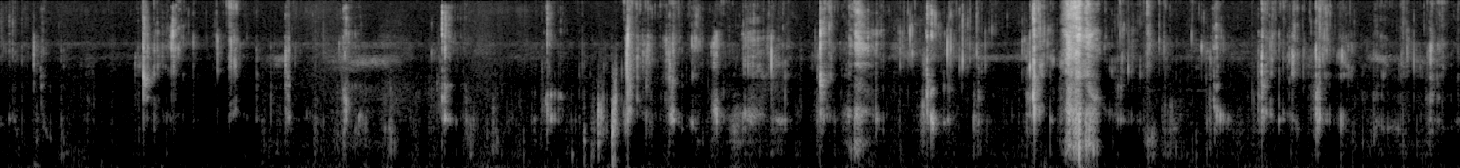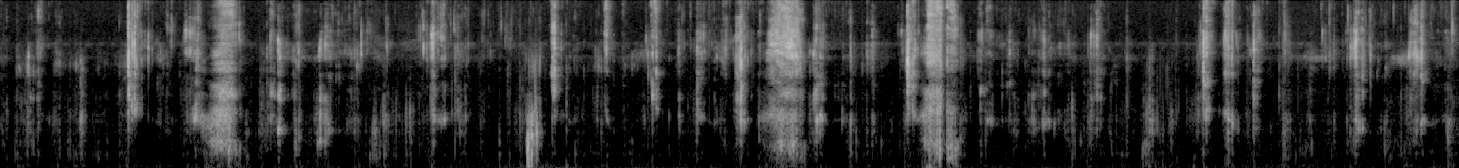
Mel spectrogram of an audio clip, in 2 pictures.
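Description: Close-miked eating of rice and curry taken by hand: chewing, biting and crunching mouthfuls as irregular sharp mouth sounds, with a few louder bites spread through.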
